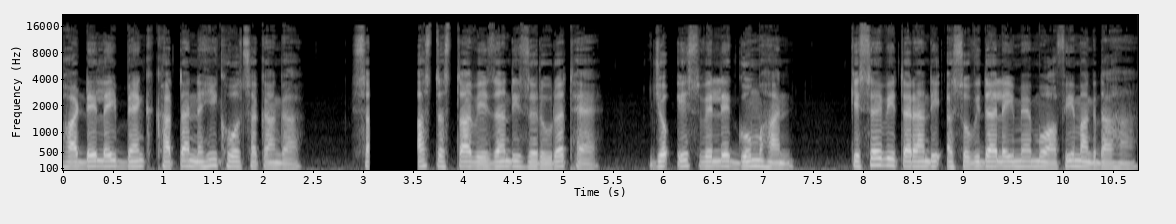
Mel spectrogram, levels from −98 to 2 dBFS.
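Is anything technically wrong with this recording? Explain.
Yes, there's an audio dropout to silence in this speech. From about 3.07 s to 3.56 s, roughly half a second (487 ms), the sound cuts out mid-flow into dead silence, with no room tone at all, then comes back in on "ਦਸਤਾਵੇਜ਼ਾਂ ਦੀ". That pattern points to the input being lost while the recorder kept writing silence, likely a disconnected device, a failed link or a stray mute. Whatever was said in that gap is simply gone.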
